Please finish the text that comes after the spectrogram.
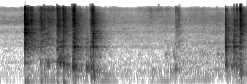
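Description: Metal clattering as a lid goes onto a steamer pot for Konkani sandhan, with a few sharp close clanks and rattles in the first two seconds, a quieter knock later and another clank at the end.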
